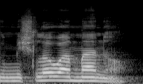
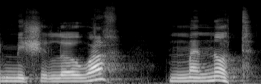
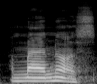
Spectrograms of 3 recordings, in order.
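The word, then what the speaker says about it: משלוח מנות: Some say it incorrectly, saying Mishloa mano. Mishloach, there's no words like that. Mishloa mano. Should be Mishloach manot. Or, the Ashkenazi accent, manos, because they are pronouncing the less tough in this word manot when there is no dat in it, which is called dagesh, as sa.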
